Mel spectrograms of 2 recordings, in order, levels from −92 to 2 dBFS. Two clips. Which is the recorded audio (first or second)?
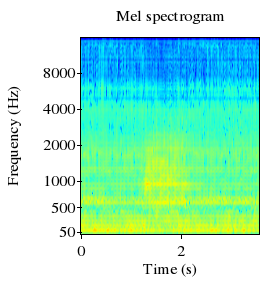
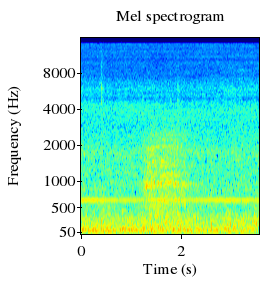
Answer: second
